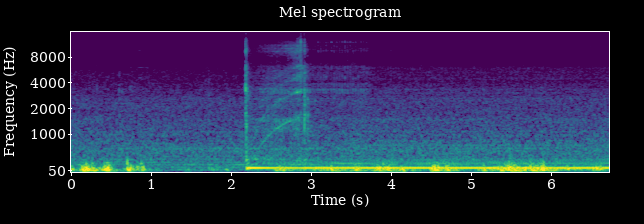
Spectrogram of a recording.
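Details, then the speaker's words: Antique Delco motor after repair of stator lead wires, centrifugal weights slightly cracked: spins up with a brief rising whine, then a smooth, steady low hum with no knocks or rubbing; runs really good. "But it runs really good."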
